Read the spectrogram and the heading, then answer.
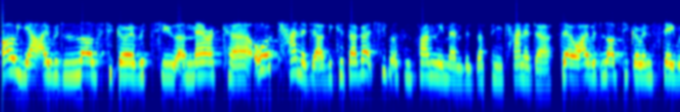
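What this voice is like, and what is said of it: Usual voice. Nothing is said of it.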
